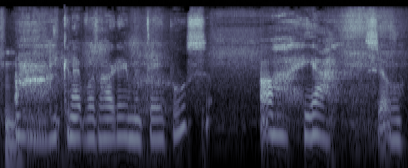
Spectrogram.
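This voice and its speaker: A woman's voice: lowish voice, steady tone, measured pace, noisy background. A woman playing an eager, coy lover in an intimate erotic audio drama.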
